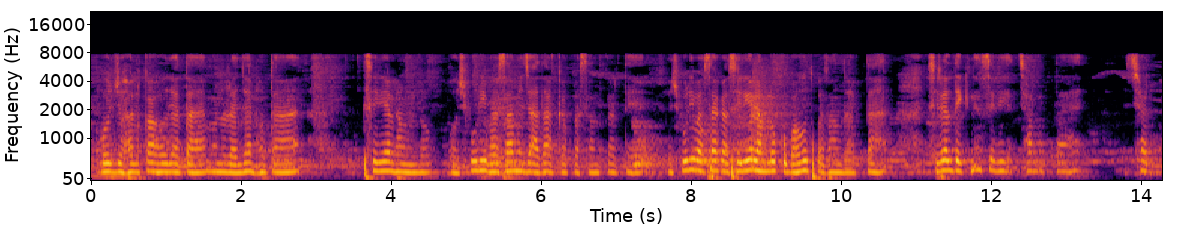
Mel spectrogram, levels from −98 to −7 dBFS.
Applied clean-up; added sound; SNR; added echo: none; none; none; reverberation time 0.3 s.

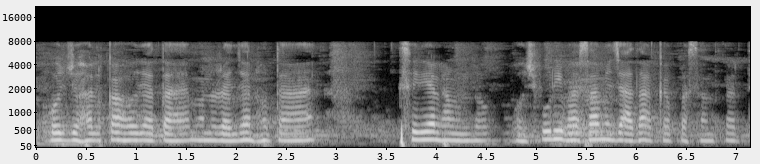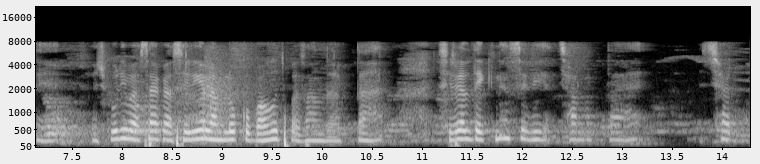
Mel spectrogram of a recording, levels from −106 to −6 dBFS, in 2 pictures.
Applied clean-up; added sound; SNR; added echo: none; none; none; none.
